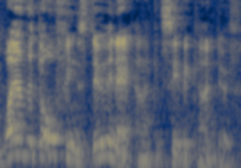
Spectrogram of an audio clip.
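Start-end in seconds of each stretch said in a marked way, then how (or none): 0.0-1.3 high, whiny mock American accent. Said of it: "apologies for the accent".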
